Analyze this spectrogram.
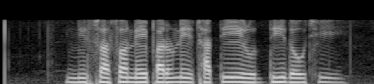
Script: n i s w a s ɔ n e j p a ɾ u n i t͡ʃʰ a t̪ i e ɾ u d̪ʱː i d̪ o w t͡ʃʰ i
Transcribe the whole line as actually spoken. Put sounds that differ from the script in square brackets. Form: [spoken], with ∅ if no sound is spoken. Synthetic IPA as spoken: n i s w a s ɔ n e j p a ɾ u n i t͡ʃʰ a t̪ i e ɾ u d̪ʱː i d̪ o w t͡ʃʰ i

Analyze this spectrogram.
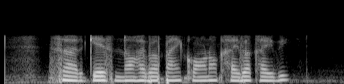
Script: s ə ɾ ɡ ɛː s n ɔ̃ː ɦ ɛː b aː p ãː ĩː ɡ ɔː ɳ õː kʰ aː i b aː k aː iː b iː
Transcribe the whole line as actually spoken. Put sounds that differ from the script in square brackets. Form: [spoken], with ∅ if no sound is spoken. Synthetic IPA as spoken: s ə ɾ ɡ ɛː s n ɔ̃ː ɦ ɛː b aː p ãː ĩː [k] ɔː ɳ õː kʰ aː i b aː [kʰ] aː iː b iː

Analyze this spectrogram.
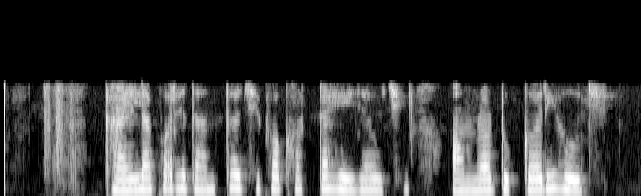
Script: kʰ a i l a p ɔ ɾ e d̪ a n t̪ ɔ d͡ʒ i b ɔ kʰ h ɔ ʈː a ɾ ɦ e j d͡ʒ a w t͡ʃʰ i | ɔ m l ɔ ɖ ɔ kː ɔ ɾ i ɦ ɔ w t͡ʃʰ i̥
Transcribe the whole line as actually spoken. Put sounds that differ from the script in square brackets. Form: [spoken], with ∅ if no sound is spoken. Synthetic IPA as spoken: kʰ a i l a p ɔ ɾ e d̪ a n t̪ ɔ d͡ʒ i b ɔ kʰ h ɔ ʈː a [∅] ɦ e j d͡ʒ a w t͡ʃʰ i | ɔ m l ɔ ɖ [u] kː ɔ ɾ i ɦ [o] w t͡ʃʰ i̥

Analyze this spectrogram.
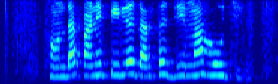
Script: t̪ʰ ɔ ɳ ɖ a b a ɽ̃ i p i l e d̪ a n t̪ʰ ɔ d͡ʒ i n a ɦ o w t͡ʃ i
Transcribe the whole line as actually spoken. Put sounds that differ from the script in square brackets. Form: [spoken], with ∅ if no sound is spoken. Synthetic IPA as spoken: t̪ʰ ɔ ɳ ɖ a [p] a ɽ̃ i p i l e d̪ a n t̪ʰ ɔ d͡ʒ i [m] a ɦ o w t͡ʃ i

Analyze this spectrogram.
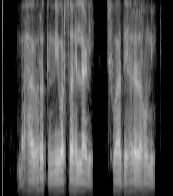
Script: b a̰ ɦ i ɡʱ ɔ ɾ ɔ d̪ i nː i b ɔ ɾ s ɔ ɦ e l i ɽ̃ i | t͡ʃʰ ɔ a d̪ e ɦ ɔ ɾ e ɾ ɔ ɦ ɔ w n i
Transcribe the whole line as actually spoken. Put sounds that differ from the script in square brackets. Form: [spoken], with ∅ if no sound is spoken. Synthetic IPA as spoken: b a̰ ɦ [a] ɡʱ ɔ ɾ ɔ [t̪] i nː i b ɔ ɾ s ɔ ɦ e l [a] ɽ̃ i | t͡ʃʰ [u] a d̪ e ɦ ɔ ɾ e ɾ ɔ ɦ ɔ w n i

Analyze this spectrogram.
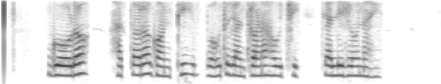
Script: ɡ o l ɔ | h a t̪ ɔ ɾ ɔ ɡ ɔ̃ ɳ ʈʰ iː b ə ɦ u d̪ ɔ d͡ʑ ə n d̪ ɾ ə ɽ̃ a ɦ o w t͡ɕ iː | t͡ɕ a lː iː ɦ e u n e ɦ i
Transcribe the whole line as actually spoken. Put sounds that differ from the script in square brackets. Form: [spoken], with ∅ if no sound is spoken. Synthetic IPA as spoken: ɡ o [ɽ] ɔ | h a t̪ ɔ ɾ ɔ ɡ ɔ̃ ɳ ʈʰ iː b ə ɦ u [t̪] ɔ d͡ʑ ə n [t̪] ɾ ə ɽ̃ a ɦ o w t͡ɕ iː | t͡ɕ a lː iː ɦ e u n [a] ɦ i

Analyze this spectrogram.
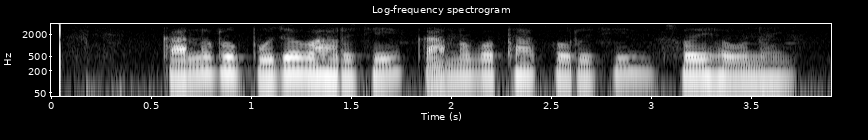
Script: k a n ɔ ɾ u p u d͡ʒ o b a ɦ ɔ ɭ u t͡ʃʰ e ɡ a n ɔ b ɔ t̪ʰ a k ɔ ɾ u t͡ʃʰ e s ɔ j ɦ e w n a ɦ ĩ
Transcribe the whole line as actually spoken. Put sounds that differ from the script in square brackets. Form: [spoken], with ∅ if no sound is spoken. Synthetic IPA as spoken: k a n ɔ ɾ u p u d͡ʒ [ɔ] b a ɦ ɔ [ɾ] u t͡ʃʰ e [k] a n ɔ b ɔ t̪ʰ a k ɔ ɾ u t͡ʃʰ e s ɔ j ɦ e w n a ɦ ĩ

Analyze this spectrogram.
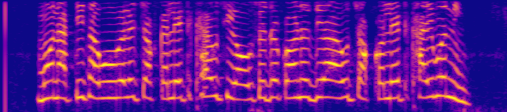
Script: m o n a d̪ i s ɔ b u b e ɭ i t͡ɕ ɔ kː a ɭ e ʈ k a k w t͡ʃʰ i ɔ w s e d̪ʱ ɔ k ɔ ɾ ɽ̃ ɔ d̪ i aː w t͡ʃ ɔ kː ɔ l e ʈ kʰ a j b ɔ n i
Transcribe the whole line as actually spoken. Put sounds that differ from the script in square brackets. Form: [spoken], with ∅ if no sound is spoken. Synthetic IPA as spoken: m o n a [t̪] i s ɔ b u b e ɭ [e] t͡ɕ ɔ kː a [l] e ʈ [kʰ] a [∅] w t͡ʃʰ i ɔ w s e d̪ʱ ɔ k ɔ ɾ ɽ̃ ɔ d̪ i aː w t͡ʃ ɔ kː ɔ l e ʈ kʰ a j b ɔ n i

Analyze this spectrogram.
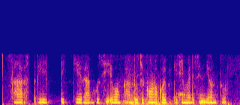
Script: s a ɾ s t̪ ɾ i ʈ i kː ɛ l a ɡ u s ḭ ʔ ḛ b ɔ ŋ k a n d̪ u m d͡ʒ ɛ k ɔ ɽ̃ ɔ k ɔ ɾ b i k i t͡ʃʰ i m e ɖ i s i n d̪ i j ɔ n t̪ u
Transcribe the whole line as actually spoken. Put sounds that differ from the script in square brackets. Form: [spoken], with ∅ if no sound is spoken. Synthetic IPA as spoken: s a ɾ s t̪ ɾ i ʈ i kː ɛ [ɾ] a ɡ u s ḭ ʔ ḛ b ɔ ŋ k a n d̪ u [∅] d͡ʒ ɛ k ɔ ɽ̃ ɔ k ɔ ɾ b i k i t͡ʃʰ i m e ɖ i s i n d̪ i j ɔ n t̪ u

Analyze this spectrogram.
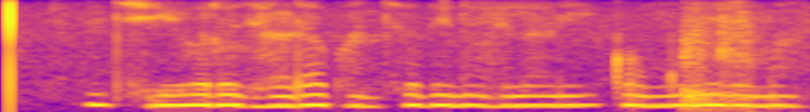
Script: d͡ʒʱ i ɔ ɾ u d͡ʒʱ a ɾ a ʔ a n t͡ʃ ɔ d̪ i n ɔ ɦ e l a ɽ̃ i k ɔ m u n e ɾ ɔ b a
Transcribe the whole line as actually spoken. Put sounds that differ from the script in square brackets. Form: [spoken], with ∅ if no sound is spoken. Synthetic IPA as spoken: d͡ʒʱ i ɔ ɾ [ɔ] d͡ʒʱ a [ɽ] a [p] a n t͡ʃ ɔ d̪ i n ɔ ɦ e l a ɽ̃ i k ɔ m u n [i] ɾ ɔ [m] a

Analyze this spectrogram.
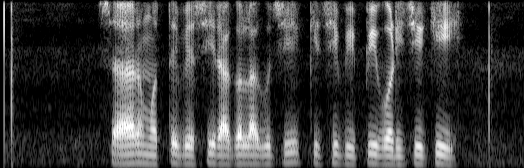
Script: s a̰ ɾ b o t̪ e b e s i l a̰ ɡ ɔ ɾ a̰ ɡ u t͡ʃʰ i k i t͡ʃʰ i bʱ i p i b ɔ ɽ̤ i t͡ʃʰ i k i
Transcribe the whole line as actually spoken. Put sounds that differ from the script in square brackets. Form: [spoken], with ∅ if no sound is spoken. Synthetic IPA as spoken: s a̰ ɾ [m] o t̪ e b e s i [ɾ] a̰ ɡ ɔ [l] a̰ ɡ u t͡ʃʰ i k i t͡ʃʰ i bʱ i p i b ɔ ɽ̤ i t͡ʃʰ i k i

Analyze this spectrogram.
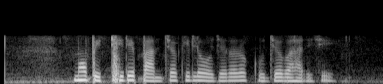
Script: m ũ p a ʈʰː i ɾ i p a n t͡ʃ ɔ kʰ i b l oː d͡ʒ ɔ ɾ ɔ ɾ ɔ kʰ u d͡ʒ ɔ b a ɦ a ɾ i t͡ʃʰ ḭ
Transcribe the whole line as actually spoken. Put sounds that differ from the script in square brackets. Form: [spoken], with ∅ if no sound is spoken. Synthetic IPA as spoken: m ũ p [i] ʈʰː i ɾ [e] p a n t͡ʃ ɔ [k] i [∅] l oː d͡ʒ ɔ ɾ ɔ ɾ ɔ [k] u d͡ʒ ɔ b a ɦ a ɾ i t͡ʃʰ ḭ

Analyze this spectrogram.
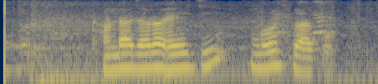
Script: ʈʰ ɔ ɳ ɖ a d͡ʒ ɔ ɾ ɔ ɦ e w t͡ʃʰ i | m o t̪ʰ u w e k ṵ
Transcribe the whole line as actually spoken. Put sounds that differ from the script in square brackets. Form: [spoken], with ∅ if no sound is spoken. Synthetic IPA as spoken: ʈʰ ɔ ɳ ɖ a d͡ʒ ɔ ɾ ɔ ɦ e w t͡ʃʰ i | m o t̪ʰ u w [a] k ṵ

